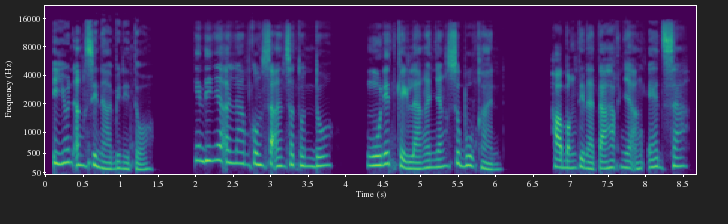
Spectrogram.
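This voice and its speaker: A woman narrating a scripted dramatic story in a suspenseful way, pausing between short phrases. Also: mid-range voice, a little mellow, no room sound, clean studio sound.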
